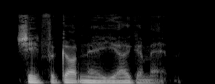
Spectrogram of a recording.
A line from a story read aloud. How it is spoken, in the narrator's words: Ash said to Kieran quietly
